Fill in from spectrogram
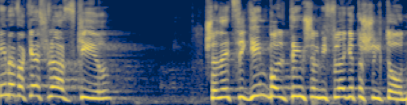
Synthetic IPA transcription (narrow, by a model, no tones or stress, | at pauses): ime̞vakeʃlehazkiʁ | ʃenet͡siɡimboltimʃelmifleɡet̪haʃilt̪o̞n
